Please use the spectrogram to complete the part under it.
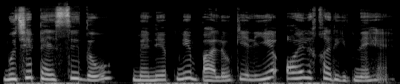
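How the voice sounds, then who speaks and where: A woman's voice: a little high, expressive, a little slow, a little mellow, no room sound, studio quality. A woman voicing a vain, haughty young second wife, proud of her looks, in a dramatized story. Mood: demanding.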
